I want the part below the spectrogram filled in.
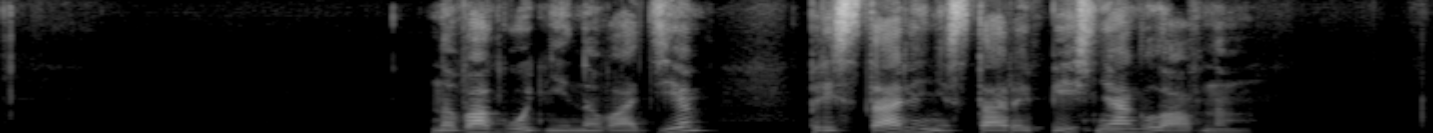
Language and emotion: Russian, neutral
